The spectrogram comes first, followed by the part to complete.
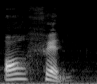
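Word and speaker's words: often: means होता प्रसाद अगला ऑफेन ऑफेन it means T silent है ऑफेन मींस अक्सर या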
